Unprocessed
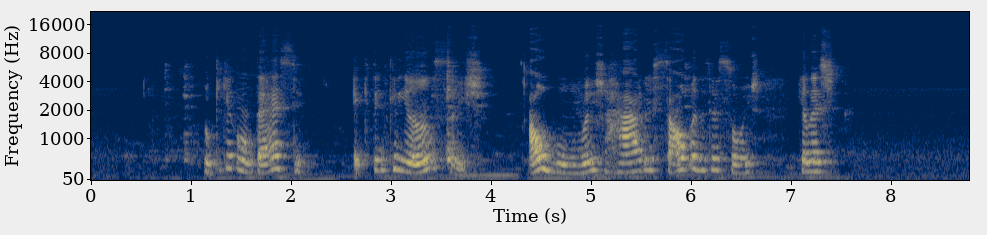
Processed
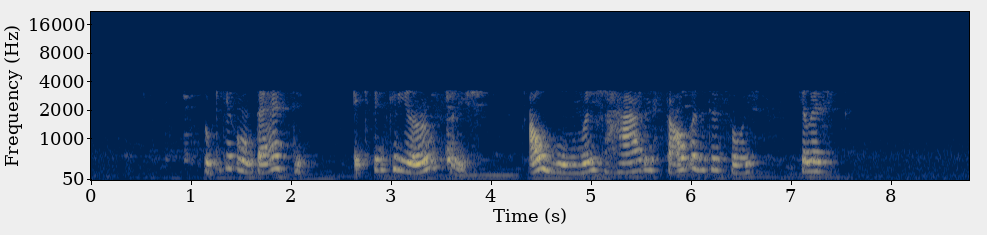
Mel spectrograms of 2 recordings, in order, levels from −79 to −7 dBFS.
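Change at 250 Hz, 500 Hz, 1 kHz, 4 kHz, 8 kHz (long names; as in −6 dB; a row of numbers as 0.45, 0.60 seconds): −5.5 dB, −4.5 dB, −8.0 dB, −15.0 dB, below −35 dB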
